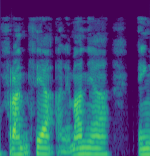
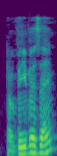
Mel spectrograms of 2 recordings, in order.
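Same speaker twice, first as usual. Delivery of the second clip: vives en lifted higher at the end as a question; rising question tune; 5 semitones higher, 6 dB louder than usual. Shown as a demonstration. Teacher demos a question by raising the voice. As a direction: let vives en climb like you're asking. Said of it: "we raise our voice to become do you".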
